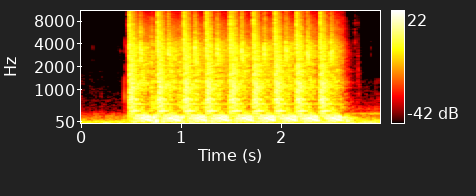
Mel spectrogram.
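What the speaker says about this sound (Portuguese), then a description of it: "Vamos dar agora 15 disparos." A Taurus G3 pistol fitted with a red dot is fired fifteen times in a fast, even string at close range, loud sharp cracks with no talk.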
